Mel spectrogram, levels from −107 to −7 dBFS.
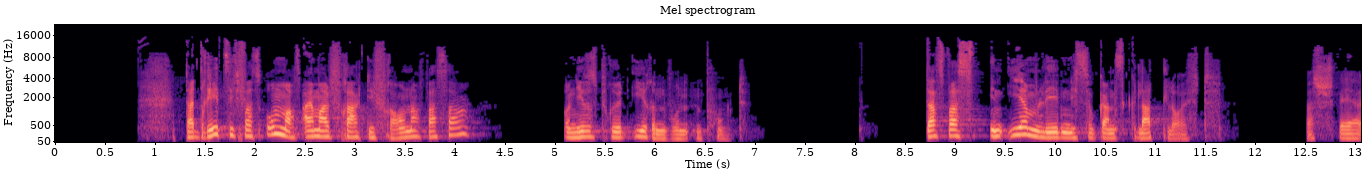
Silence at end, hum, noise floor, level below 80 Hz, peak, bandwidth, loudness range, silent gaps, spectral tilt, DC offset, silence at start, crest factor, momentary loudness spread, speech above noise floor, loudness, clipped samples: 0 s; none; under -90 dBFS; -72 dBFS; -10 dBFS; 13.5 kHz; 6 LU; 4.46-5.09 s, 7.08-8.04 s, 8.22-8.71 s, 11.82-12.51 s; -6.5 dB/octave; under 0.1%; 0.9 s; 20 dB; 17 LU; over 61 dB; -30 LUFS; under 0.1%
